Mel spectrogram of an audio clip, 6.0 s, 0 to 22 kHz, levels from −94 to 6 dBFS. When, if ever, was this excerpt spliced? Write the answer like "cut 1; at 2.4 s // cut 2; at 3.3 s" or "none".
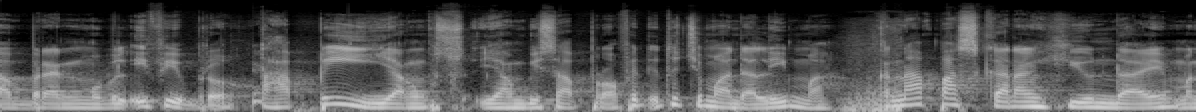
cut 1; at 1.3 s // cut 2; at 4.3 s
